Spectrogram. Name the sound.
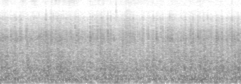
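steady rain falling outside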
